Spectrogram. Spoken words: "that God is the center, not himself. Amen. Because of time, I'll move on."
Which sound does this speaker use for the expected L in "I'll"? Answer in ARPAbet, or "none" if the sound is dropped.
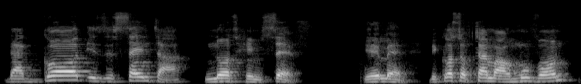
W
